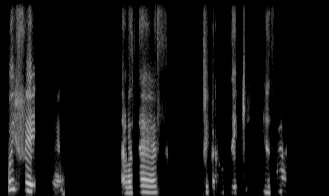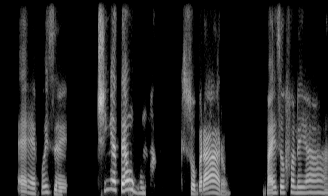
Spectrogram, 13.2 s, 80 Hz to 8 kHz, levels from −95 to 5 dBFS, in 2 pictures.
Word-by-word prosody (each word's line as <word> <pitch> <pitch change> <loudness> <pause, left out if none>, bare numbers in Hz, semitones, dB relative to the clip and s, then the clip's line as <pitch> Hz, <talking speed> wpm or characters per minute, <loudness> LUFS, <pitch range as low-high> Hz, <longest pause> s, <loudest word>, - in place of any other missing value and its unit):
Foi 360 +2 -1
fei 310 -6 +3 0.5
né. 180 0 -14 1.2
Ela 225 +1 -2
até 245 0 -2
ess 250 - -12 0.9
ficaram 235 -1 -13
sequinhas 335 - -11 0.2
lá. 280 -2 -12 1.2
É, 210 -3 -2
pois 240 +4 -7
é. 150 -4 -3 0.6
Tinha 350 +2 +6
até 335 -3 +5
alguma 255 -12 +1 0.7
que - - -12
sobraram, 200 - +2 0.7
mas 230 +1 +2
eu 230 -1 0
falei: 230 -2 -4
"Ah, 235 - -5
235 Hz, 95 wpm, -25 LUFS, 220-280 Hz, 1.2 s, Tinha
